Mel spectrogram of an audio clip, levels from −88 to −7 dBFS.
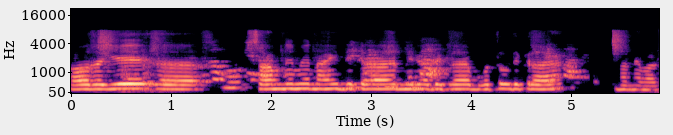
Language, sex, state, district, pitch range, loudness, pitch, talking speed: Hindi, male, Bihar, Kishanganj, 205-225 Hz, -23 LUFS, 215 Hz, 175 wpm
